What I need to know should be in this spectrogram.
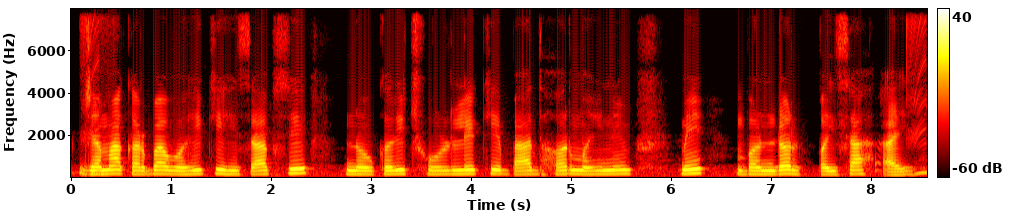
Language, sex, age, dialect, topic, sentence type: Bhojpuri, male, 25-30, Western, banking, statement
